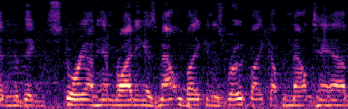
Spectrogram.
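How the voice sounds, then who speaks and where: In an American accent, a man talks at a very fast pace in an animated tone over noticeable background noise. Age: 60s. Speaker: concert photographer. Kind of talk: storytelling Q&A talk. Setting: stage with audience.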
